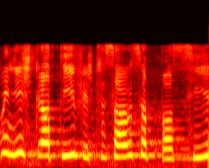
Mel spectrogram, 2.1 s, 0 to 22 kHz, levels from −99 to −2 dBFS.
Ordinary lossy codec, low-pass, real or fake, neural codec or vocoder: none; 7.2 kHz; fake; codec, 16 kHz, 4 kbps, X-Codec, HuBERT features, trained on general audio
